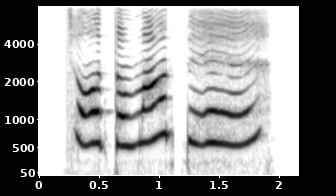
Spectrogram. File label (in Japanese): ちょっとまって, kawaii voice; 1200 kawaii voice!!; 色々なワンショット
